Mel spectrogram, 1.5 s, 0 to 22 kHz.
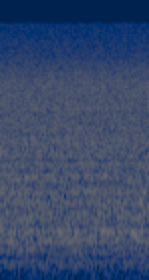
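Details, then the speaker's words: Suburban furnace blower running smoothly with a soft, steady rushing hiss and no rattles or scrapes, right after its wall thermostat was replaced with a Suburban 161210; the old one read 90 degrees and the new one reads 70. Propane status unknown. "I don't know if she has a propane on or not but it's running it's working turn it down"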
